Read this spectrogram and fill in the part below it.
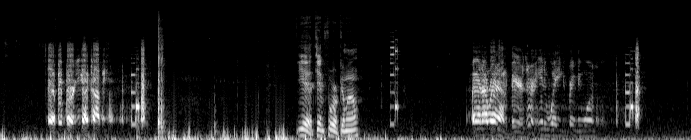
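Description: A voice answers over a two-way radio with a thin, crackly sound.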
